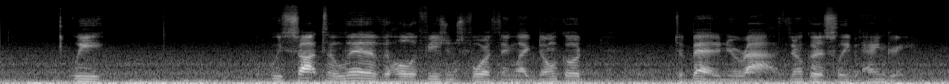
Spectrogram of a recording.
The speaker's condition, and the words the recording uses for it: No condition.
